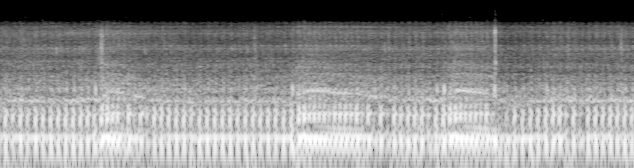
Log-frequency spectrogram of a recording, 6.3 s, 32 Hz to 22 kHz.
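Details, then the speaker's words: 2006 Yamaha Raptor 350 single-cylinder ATV, riding with a sharp knock every couple of seconds over the firing beat, mainly in first gear, occasionally other gears; owner suspects transmission, possibly crank bearings; cause not confirmed. "It kind of sounds like a crank. But, it only does it in like first gear."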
